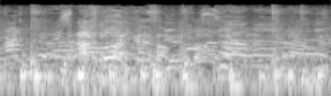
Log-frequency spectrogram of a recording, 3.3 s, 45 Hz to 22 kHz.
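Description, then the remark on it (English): A lively street crowd at night at the uptown intersection of 2nd and Dryades, lit only by streetlights, backing Mardi Gras Indian tribes as they confront and mock battle one another; many voices overlap into a steady, excited hubbub of chatter and calls with no single speaker standing out, at constant loudness. “Backed by an enthusiastic crowd, the tribes confront and mock battle one another.”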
